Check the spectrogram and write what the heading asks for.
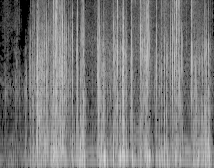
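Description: Fleecy towel rubbing against the phone's microphone: a loud, dense rustling and crackling that starts a moment in.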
